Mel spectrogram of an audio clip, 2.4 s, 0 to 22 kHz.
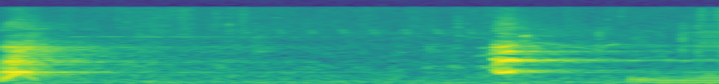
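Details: A Great Pyrenees dog eating with its owner and doing tricks for bites gives two short, sharp barks about 1.6 seconds apart, with a man's voice nearby.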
